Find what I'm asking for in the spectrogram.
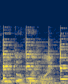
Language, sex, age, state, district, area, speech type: Assamese, male, 30-45, Assam, Morigaon, rural, spontaneous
